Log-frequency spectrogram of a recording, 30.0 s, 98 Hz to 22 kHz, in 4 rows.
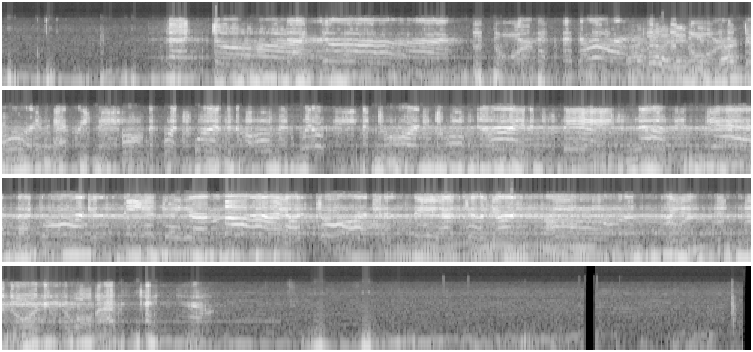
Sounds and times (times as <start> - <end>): Speech: 1.6 - 24.6.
